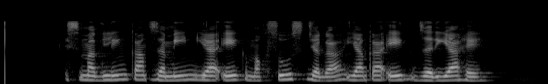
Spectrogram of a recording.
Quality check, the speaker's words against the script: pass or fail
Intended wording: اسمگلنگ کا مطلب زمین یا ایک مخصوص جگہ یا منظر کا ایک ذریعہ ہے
fail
